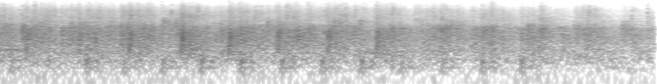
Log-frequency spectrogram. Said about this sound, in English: Oh, somebody clap your hands unto the Lord.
